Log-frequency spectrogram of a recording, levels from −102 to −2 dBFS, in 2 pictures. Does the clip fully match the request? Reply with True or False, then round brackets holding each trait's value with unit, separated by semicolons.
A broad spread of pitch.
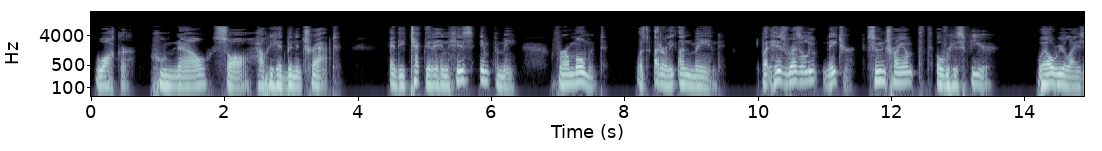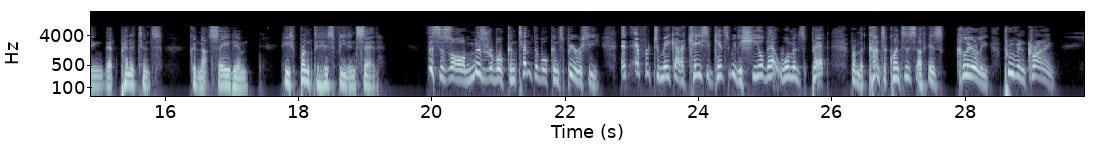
True (7.8 semitones)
